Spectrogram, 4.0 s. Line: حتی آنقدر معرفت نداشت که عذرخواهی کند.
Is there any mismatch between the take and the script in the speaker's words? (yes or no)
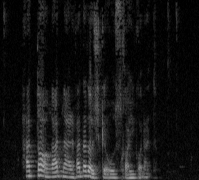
no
